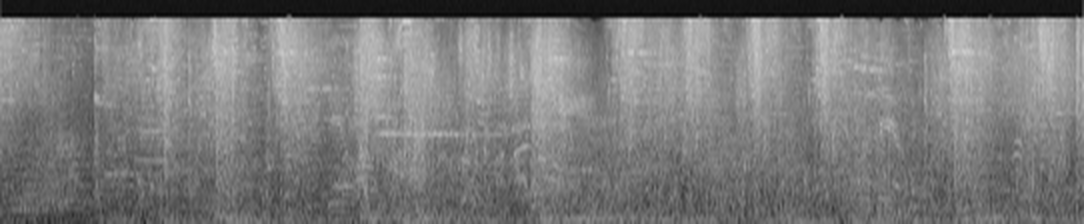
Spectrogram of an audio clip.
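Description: Game spells whoosh and crackle in quick bursts of fighting.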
